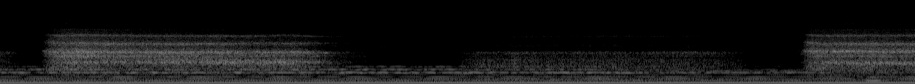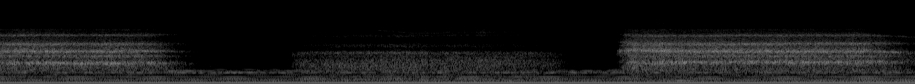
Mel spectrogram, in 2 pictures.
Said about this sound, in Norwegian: Mens du puster ut, legger du til et hvesende lyden lager du ved å knipe lett sammen nederst i halsen, mens du presser frem luften. Pust ut et par ganger på denne måten til du får taket på det.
